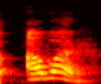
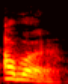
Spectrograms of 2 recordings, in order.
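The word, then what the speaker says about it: hour: तो अवर इसको ऐसे पढ़ते हैं, एच देख के कंफ्यूज मत होना, इसका प्रोनाउंसिएशन क्या है, अवर, तो एन आएगा।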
